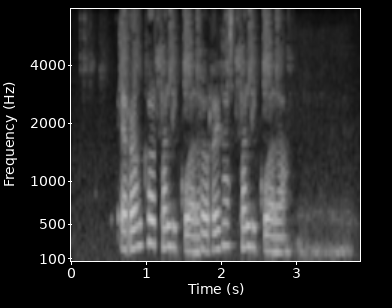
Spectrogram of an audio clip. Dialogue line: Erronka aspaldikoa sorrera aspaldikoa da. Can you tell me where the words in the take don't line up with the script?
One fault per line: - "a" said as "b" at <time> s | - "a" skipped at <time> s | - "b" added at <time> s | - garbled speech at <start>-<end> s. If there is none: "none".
none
